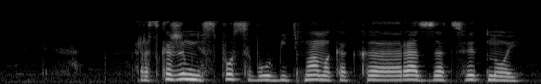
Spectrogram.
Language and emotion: Russian, neutral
